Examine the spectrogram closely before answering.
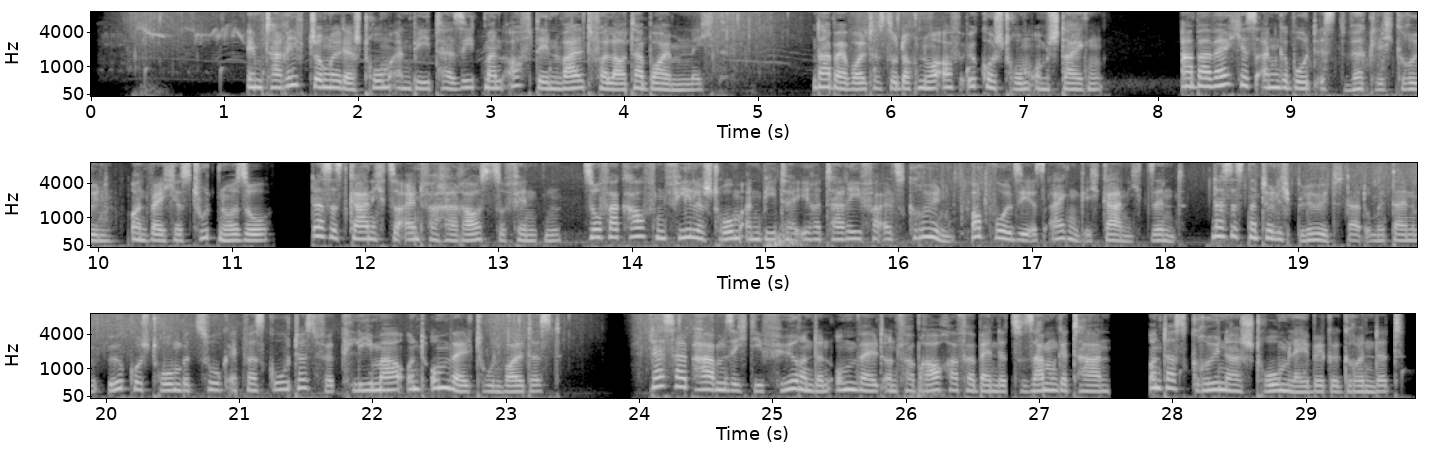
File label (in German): Erklaerfilm; Gruener Strom; Label eV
